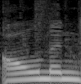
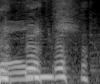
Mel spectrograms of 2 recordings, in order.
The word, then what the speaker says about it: almond: Somebody says, did you guys know the L in almond is silent? I didn't know that. Did we mention almonds?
